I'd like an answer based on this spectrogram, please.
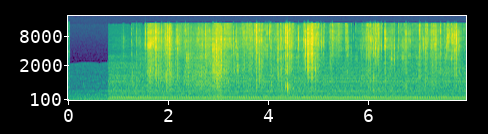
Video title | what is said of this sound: ❗️KAT KAT SAYA ÇÖREĞİ TARİFİ MEŞHUR DIŞI ÇITIR ÇITIR İÇİ TEL TEL SAYA ÇÖREĞİ TARİFİ✔️ | escuchar el sonido crujiente de la nuestra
